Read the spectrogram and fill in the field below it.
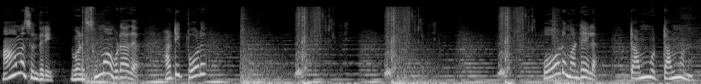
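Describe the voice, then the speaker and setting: A woman's voice: high voice, animated, fast talker, over music. A woman doing an indignant, scolding cartoon neighbor. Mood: egging on. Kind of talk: animated cartoon voice acting.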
